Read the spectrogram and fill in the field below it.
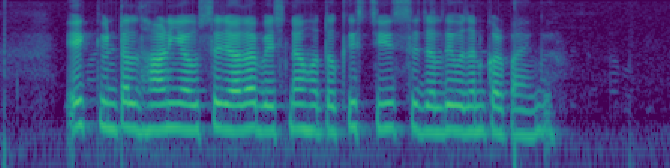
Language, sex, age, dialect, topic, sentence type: Magahi, female, 41-45, Western, agriculture, question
